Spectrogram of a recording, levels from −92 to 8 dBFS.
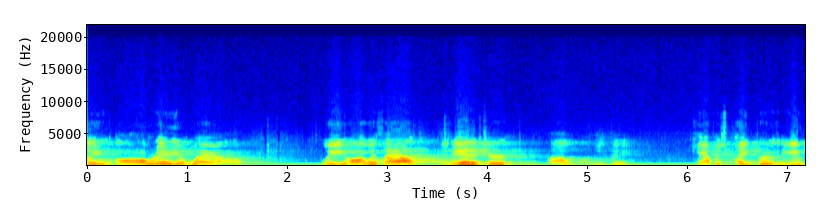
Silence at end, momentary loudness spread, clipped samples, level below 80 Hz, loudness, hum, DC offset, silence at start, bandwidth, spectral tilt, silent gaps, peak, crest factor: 0 s; 21 LU; under 0.1%; -38 dBFS; -23 LUFS; 60 Hz at -40 dBFS; under 0.1%; 0 s; 8 kHz; -7 dB/octave; none; -6 dBFS; 16 dB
